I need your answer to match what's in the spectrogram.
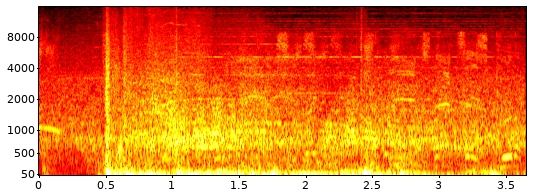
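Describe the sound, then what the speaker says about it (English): A punch lands in a UFC 5 video game fight with one sharp thud in the final round, under a constant loud arena crowd roar and commentary. "That's as good a punch as he's thrown all night."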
